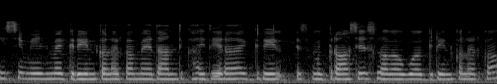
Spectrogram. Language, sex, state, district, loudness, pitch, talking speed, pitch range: Hindi, female, Uttar Pradesh, Hamirpur, -30 LUFS, 250 Hz, 250 wpm, 245-255 Hz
